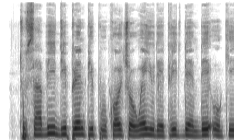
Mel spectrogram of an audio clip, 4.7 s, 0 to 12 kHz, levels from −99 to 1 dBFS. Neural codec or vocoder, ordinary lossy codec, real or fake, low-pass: none; AAC, 48 kbps; real; 10.8 kHz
